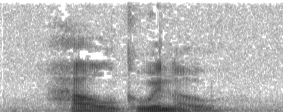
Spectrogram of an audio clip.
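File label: "Gwynne Moor", Cornish; place-names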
